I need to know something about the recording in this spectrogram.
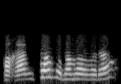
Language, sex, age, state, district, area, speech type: Assamese, female, 45-60, Assam, Nalbari, rural, conversation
